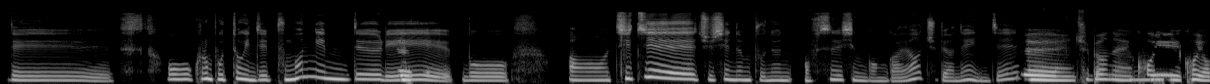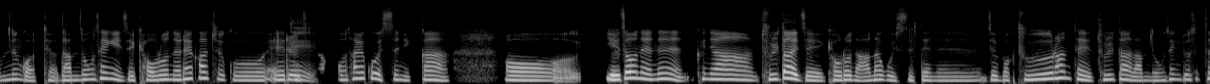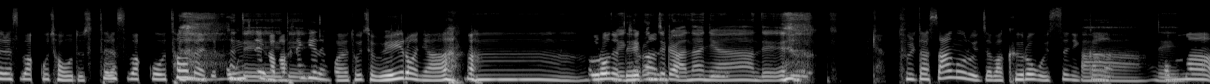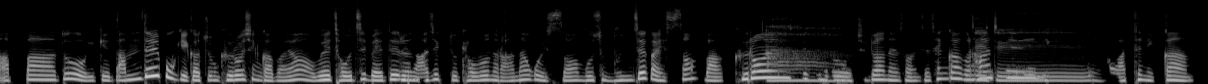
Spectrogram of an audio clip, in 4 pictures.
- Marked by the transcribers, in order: distorted speech; other background noise; laughing while speaking: "아"; tapping; laugh; laughing while speaking: "네"; laugh; static
- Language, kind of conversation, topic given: Korean, advice, 가족이나 친척이 결혼이나 연애를 계속 압박할 때 어떻게 대응하면 좋을까요?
